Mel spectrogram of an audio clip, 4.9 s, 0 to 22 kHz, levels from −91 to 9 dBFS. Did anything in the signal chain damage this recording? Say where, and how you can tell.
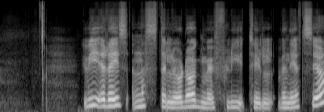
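Yes, at the codec stage: Opus compression, likely in CELT mode near 24 kbps, fills starved bands with noise, so the speech sounds grainy and rough throughout.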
